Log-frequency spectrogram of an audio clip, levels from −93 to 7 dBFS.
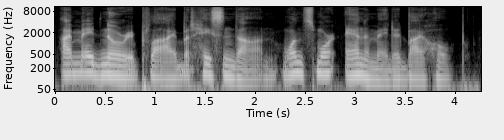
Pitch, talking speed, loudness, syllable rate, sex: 115 Hz, 170 wpm, -22 LUFS, 4.5 syllables/s, male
